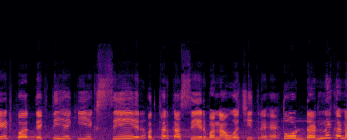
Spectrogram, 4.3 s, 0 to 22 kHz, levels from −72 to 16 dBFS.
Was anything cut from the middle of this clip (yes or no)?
yes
